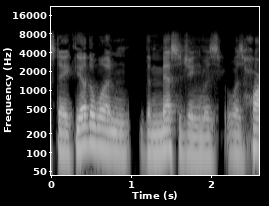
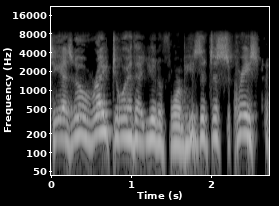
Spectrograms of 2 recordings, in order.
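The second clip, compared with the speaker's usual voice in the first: higher, mock-indignant retelling of the union head's TV attack; quoted accusation; 8 semitones higher than usual. Union head on TV condemning the new boss, mock indignant. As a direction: voice the union head's put-down in a raised pitch. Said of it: "He goes".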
